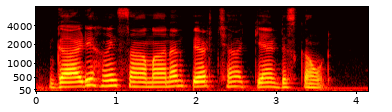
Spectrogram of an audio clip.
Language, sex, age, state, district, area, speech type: Kashmiri, male, 18-30, Jammu and Kashmir, Kulgam, urban, read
